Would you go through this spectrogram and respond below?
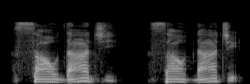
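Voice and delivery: saudade slowly, ending in "djee"; Brazilian G sound. Shown as a demonstration. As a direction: model saudade twice, final de as "jee". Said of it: "它就发成G的音". (慢读saudade，词尾de发“ji”)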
